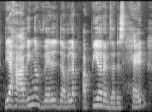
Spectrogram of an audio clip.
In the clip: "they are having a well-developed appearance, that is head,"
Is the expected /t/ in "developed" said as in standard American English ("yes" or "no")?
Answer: yes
